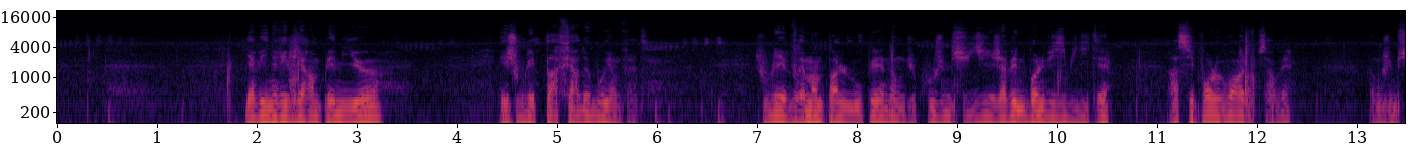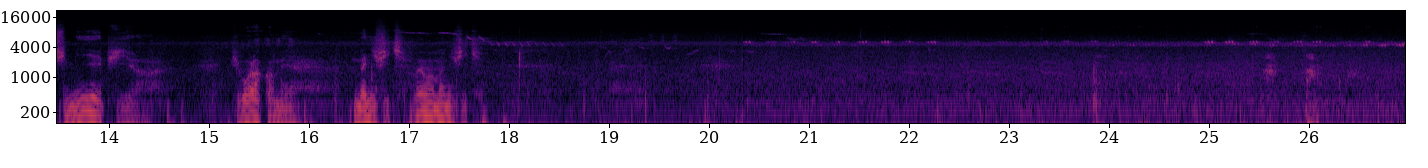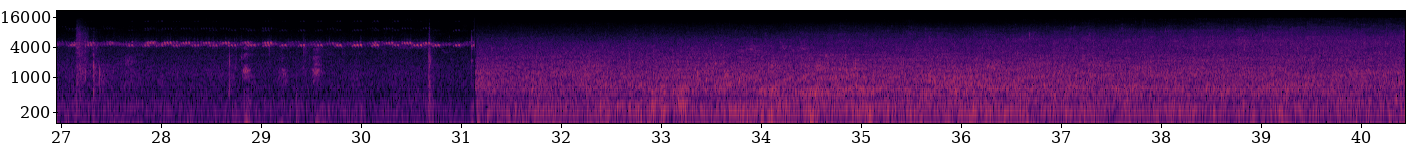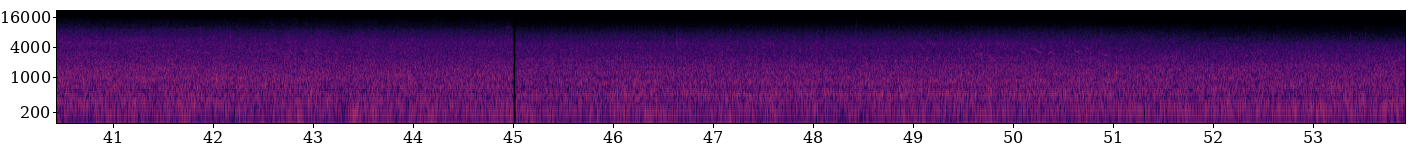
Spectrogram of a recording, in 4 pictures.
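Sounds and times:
high pulsing insect trill: 0:17.6 - 0:31.2
mountain stream rushing: 0:31.1 - 0:53.9.

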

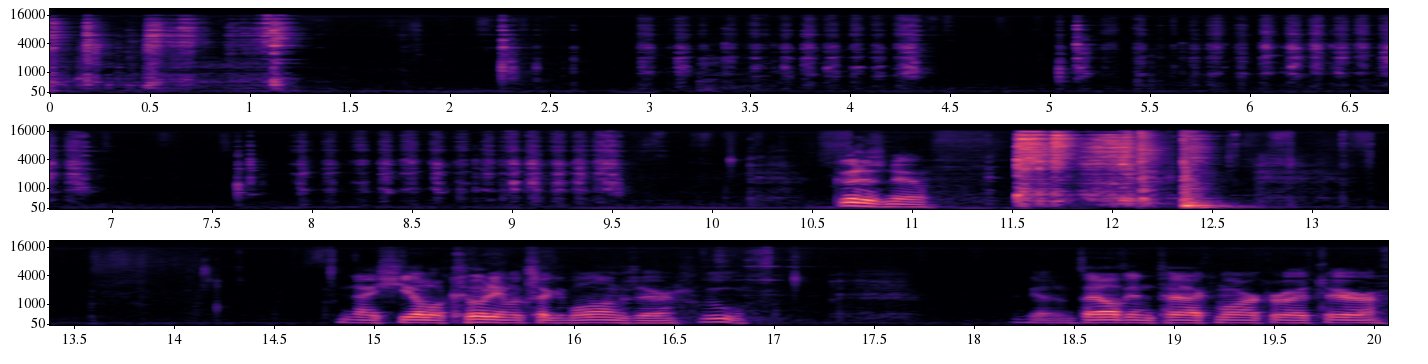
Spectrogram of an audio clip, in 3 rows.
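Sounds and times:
hand file rasping on metal: 0:03.0 - 0:04.4, 0:05.2 - 0:07.0, 0:07.9 - 0:09.6.

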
